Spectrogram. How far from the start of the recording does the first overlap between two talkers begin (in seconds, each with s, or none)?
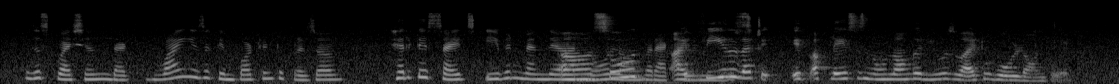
5.6 s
